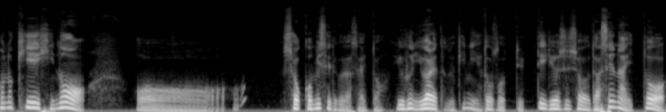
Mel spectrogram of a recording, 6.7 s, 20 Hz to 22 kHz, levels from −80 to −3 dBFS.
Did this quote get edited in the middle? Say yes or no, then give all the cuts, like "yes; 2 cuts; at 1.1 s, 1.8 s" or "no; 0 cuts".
yes; 1 cut; at 4.8 s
